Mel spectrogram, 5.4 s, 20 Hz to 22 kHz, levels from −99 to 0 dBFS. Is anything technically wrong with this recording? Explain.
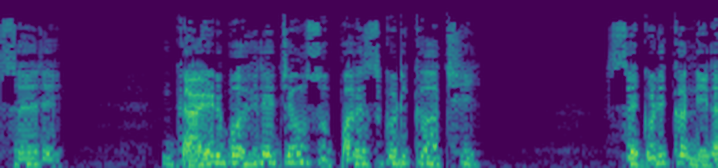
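Yes. Throughout the speech there is plainly audible damage of the kind left by AAC compression, likely AAC-LC at a low rate that fits about 24 kbps. Nothing is present above 15 kHz, so the top end sounds dull, and sibilants and sustained vowels carry a smeared, fizzy warble because sparse quantised frequency lines shift from frame to frame. A plain low-pass filter would dull the sound too, but it would not add this shifting, watery texture.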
